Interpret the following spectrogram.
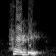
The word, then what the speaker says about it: headache: Now here, ache. H is silent here. Okay? H is silent. Headache.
